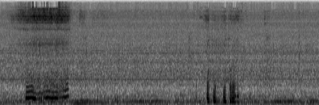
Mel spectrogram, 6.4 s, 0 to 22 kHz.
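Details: Loud sleeping snoring from a 10-pound Chihuahua: a brief rattling snore, then a quick run of short snorts over steady room hum.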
